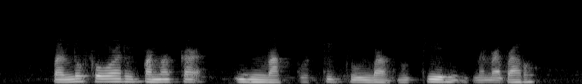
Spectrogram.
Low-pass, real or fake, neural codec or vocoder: 3.6 kHz; fake; codec, 16 kHz, 0.5 kbps, X-Codec, HuBERT features, trained on balanced general audio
